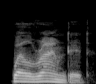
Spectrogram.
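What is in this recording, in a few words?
"well-rounded", British English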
